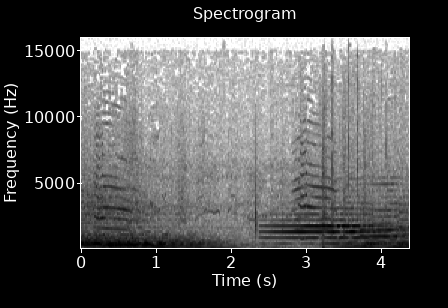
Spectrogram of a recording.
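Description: Film score of soft held orchestral chords that fade almost away about two seconds in, then swell again with a new chord. Short, wavering high-pitched animal calls sound over the music near the start and again about three seconds in.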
